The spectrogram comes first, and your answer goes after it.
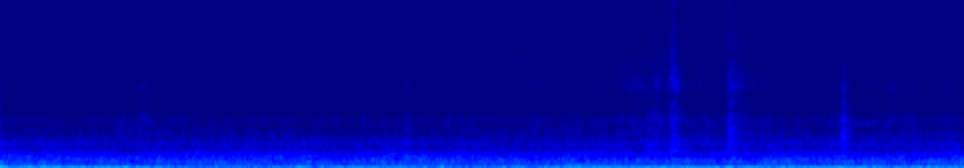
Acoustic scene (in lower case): elevator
